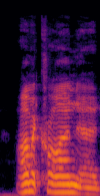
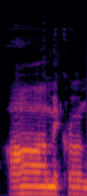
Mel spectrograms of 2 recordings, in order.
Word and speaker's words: Omicron: X is nice approximation Omicron did you pick up that the name of that is little o Omicron like pot very close to an alpha in pronunciation but it's a short o sound PI P is n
